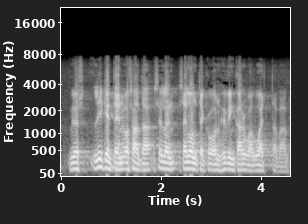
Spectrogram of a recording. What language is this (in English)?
Finnish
